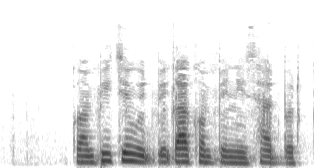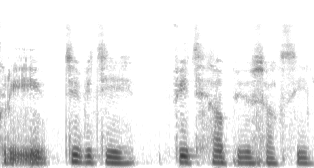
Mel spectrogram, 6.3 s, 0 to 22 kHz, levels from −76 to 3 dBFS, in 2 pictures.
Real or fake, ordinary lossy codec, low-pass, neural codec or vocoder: real; AAC, 32 kbps; 19.8 kHz; none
